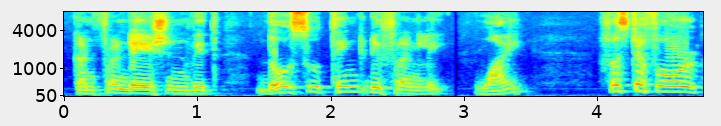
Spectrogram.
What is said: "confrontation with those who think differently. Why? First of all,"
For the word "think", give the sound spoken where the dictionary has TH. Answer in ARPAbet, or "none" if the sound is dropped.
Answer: T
